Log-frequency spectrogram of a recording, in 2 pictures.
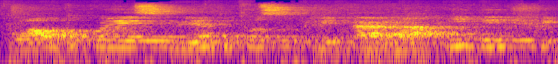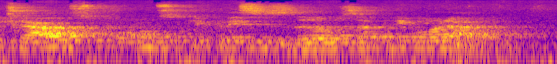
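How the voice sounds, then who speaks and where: A man from the audience reads a short text aloud. He is far from the microphone, with his voice a little raised in pitch. A long, strong echo fills the hall, and room noise is clearly heard. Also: fairly even intonation, moderate pace. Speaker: audience member reading aloud.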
